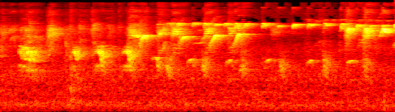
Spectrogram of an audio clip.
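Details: Chinese hwamei delivering fast, high, thin whistles and chirps in a dense, continuous jumble of bright notes.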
